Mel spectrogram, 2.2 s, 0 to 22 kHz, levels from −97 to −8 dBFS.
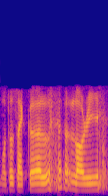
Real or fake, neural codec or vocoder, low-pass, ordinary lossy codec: fake; codec, 24 kHz, 3.1 kbps, DualCodec; 3.6 kHz; MP3, 24 kbps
